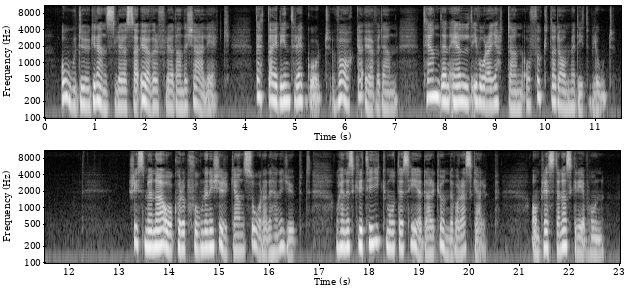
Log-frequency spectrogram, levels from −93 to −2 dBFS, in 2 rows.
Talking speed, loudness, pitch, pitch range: 115 wpm, -18 LUFS, 175 Hz, 140-195 Hz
